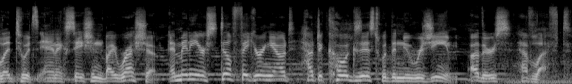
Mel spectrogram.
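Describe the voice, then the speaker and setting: Over music in the background, a man speaks at a very fast pace with lively intonation. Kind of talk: TV news narration.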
